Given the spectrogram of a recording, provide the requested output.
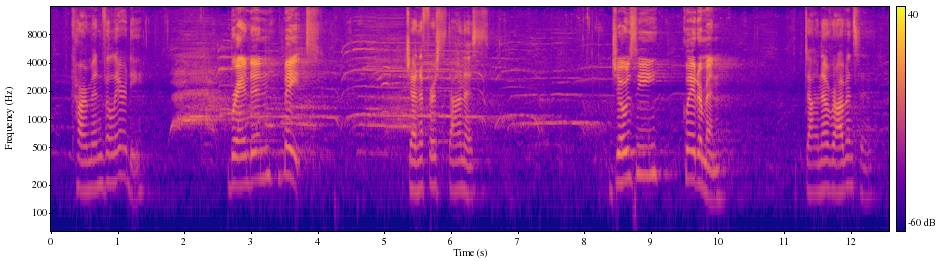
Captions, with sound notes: - Carmen Velerady. (audience cheering) - Brandon Bates. (audience cheering) - Jennifer Stanis. - Josie Gradermann. - Donna Robinson.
